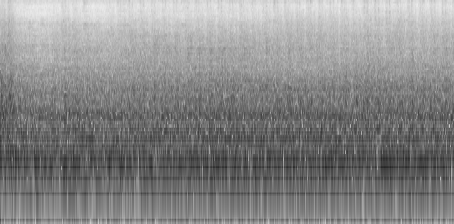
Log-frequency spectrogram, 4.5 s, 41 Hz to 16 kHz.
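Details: International Harvester TD20E bulldozer, 13.0 L DVT800 V8 diesel, first start, blade in neutral, idled down: smooth, even idle with steady low drone, no knocks or rattles; good oil pressure, healthy.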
